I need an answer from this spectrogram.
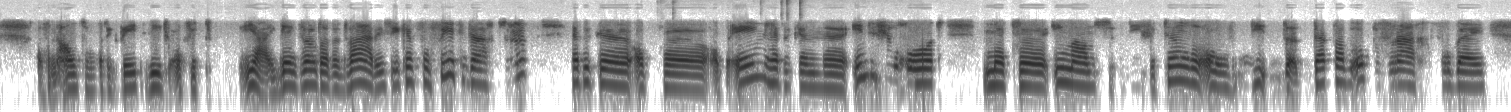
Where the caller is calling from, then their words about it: Hoogeveen, Drenthe, Netherlands; uit Hoogeveen. Ik lig lekker in mijn bedje naar jullie te luisteren.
